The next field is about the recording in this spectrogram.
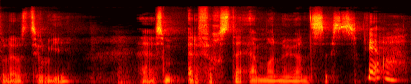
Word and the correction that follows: amanuensis: Er det, er det rett uttalt? Jeg synes ja, alltid det var liksom vanskelig. Første amanuensis. Ja.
